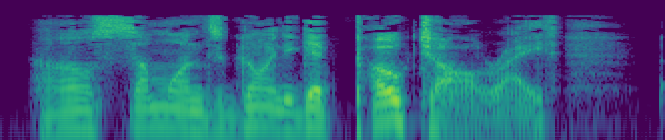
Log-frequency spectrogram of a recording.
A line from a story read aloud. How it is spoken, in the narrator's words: I grumbled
